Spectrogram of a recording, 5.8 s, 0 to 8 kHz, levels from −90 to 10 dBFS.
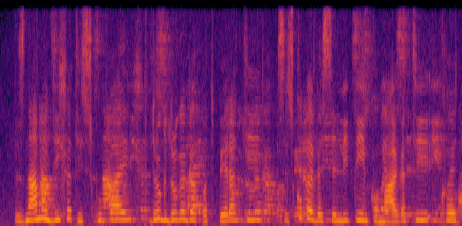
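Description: From 0 to 0.18 s, the opening pause carries comfort noise in place of the background. The room noise, which otherwise sits about 29 dB below the loud parts, is replaced by a smooth, featureless hiss about 4 dB quieter, with none of the real background's texture. This is likely discontinuous transmission: the sender stopped sending during silence, and the receiver generated shaped noise to fill the gap until the audio resumed.

An echo leak follows in four stretches: 0.47 to 0.93 s, 1.13 to 2.71 s, 2.87 to 4.15 s, and 4.37 s to the end. Each is a copy of the speech trailing the original by 920 ms. It runs roughly 5 dB below the direct speech in most stretches and drops to about 10 dB below between 2.87 and 4.15 s. The delayed copy overlaps the live speech, smearing it into a doubled, ghosted sound. Both the copy and the direct speech are confined below 8 kHz, in line with the G.722 call path. 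The likely cause is a loudspeaker at the far end whose echo canceller failed to remove what its microphone picked up, so the call's own audio was sent back.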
